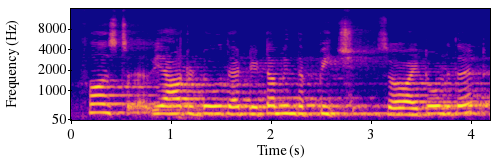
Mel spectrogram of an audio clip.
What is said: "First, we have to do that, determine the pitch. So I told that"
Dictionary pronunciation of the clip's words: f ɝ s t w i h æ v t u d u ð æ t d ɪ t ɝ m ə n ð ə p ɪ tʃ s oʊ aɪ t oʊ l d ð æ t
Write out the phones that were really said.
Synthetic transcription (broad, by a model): f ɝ s t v i h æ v t u d u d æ t d ɪ t ɝ m ə n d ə p ɪ tʃ s oʊ aɪ t oʊ l d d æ t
